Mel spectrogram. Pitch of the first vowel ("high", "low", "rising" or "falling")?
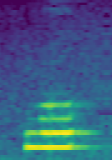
high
